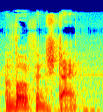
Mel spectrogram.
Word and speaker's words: Wolfenstein: I look like Wolfenstein. What? Jamie, it's German, so it's pronounced Wolfenstein.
